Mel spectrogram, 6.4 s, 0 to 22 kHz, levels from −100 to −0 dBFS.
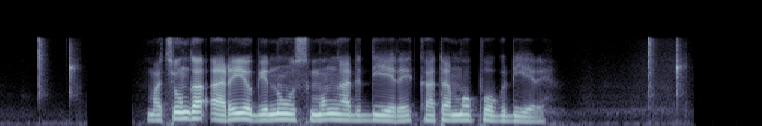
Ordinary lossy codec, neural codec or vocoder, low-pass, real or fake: none; autoencoder, 48 kHz, 32 numbers a frame, DAC-VAE, trained on Japanese speech; 7.2 kHz; fake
